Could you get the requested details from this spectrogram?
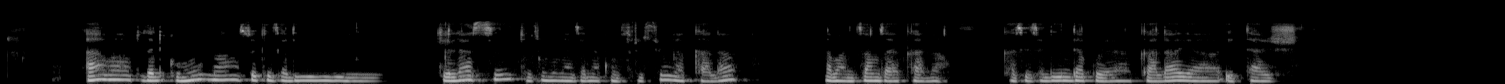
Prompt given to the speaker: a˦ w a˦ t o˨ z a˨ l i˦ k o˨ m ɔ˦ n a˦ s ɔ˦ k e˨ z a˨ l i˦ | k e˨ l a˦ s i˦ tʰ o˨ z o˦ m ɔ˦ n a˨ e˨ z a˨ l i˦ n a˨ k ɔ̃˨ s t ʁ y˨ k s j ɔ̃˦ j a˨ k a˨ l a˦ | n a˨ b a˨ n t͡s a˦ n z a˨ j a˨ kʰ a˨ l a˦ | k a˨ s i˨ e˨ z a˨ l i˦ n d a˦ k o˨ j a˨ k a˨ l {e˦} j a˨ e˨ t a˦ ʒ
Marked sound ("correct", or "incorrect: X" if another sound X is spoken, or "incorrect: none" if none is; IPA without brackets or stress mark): incorrect: a˦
